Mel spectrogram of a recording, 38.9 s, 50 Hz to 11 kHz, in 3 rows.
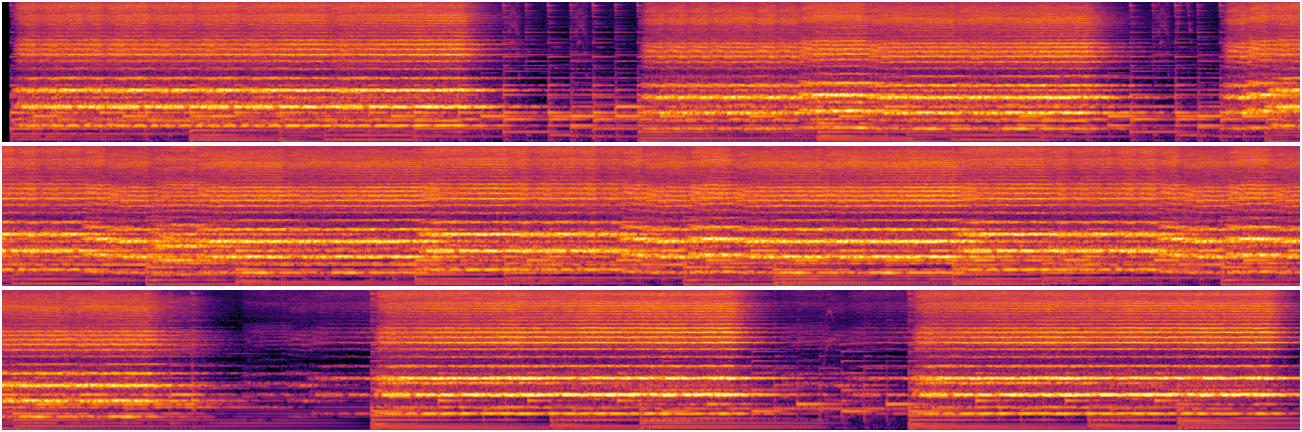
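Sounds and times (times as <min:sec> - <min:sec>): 
soprano singing: 0:00.1 - 0:38.9.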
